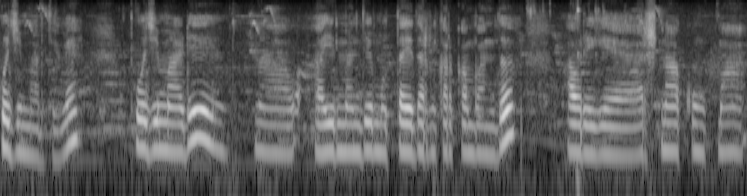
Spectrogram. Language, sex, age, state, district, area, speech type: Kannada, female, 18-30, Karnataka, Vijayanagara, rural, spontaneous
